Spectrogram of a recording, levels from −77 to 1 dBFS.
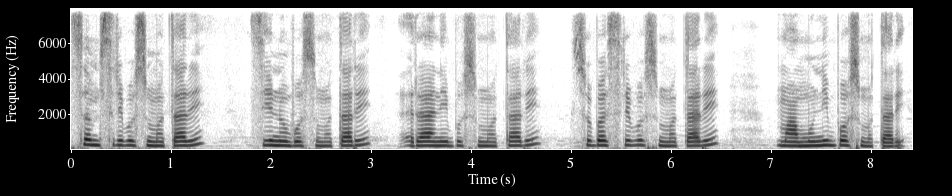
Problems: low volume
